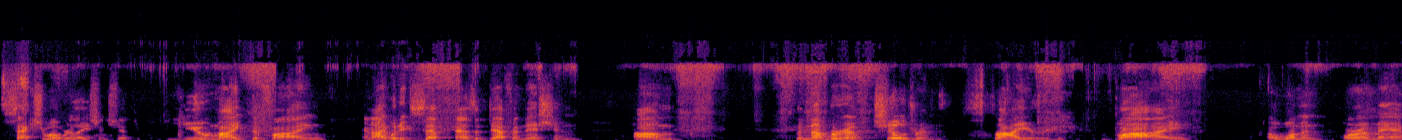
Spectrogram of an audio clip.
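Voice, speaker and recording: A man talks at a fairly high pitch with vocal fry and very wide pitch swings. He goes very slowly, with long, frequent pauses. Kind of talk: panel debate. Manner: deliberate.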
